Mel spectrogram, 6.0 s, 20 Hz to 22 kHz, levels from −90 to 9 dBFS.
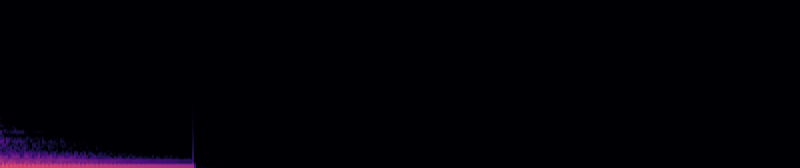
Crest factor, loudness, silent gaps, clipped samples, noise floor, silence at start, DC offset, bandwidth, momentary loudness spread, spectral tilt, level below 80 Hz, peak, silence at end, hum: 18 dB; -43 LUFS; none; under 0.1%; under -90 dBFS; 0 s; under 0.1%; 0.9 kHz; 16 LU; -11.5 dB/octave; -46 dBFS; -28 dBFS; 4.55 s; none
